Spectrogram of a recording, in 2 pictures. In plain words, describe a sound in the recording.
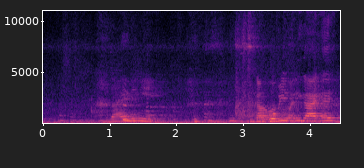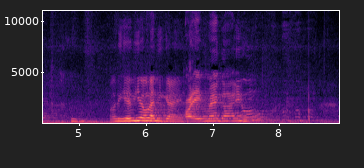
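A woman talks and laughs close by with animation.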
